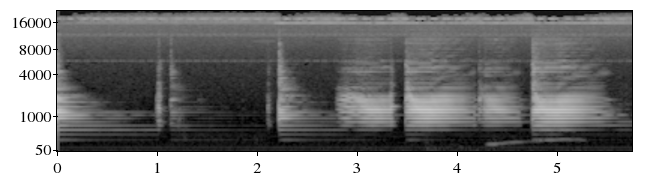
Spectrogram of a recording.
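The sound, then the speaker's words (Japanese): A shamisen is plucked about six times to demonstrate its sawari, the buzz removed and then added back, each note ringing with a bright, buzzing sawari resonance. The later notes sustain louder and longer, one dipping to a lower pitch, with no talking. “今、触りを消します。全く一緒なんですけど、で、触りもう一回つけます。”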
